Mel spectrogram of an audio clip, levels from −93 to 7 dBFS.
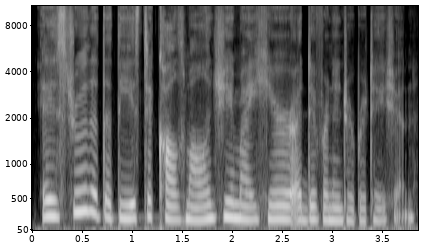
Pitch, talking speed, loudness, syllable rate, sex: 210 Hz, 185 wpm, -16 LUFS, 5.9 syllables/s, female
